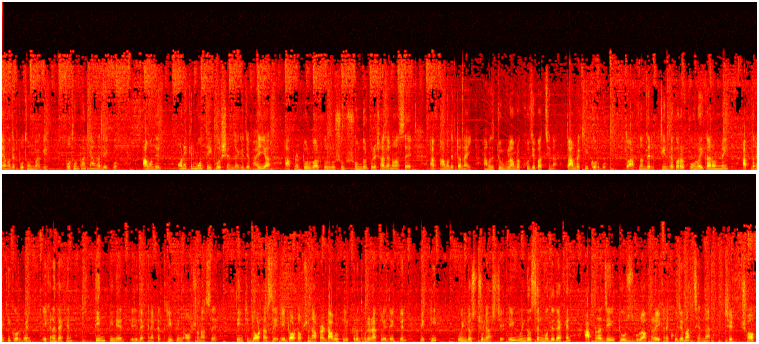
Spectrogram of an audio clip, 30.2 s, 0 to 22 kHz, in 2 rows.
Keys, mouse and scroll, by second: 6.8-7.7 drag, 14.8 click, 21.6-22.8 drag.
